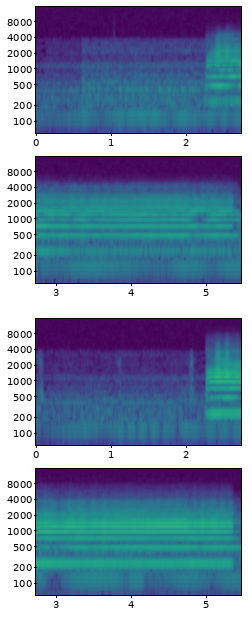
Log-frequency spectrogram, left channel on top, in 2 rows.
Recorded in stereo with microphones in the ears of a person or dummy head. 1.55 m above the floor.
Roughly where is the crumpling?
I don't hear crumpling.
